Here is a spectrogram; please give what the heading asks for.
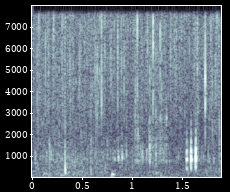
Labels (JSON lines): {"label": "biophony, damselfish", "recorder": "SoundTrap 500"}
